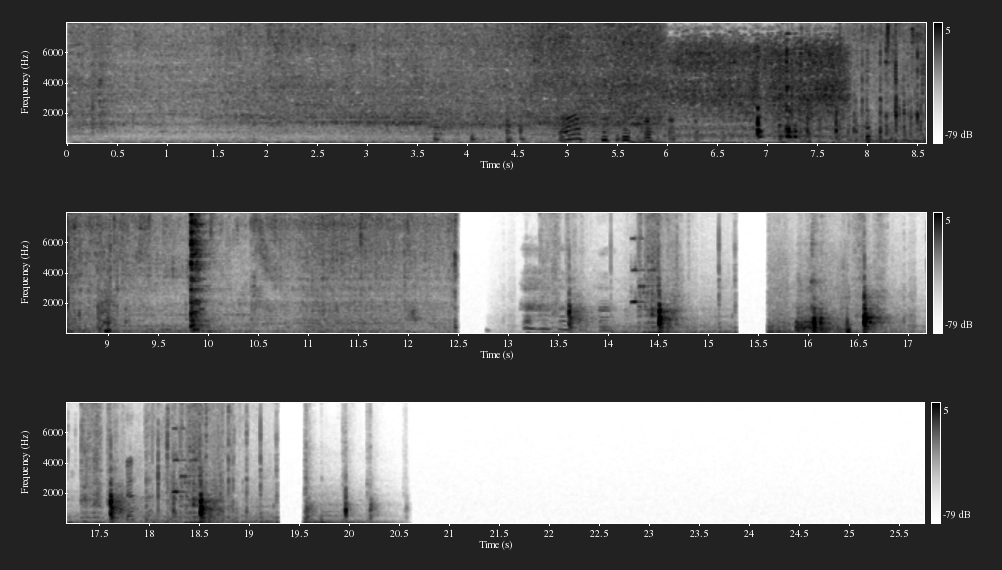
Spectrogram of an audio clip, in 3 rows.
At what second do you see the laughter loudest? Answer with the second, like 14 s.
5 s.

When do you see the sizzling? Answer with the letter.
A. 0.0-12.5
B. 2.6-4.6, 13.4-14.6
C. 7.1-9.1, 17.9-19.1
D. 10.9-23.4
A.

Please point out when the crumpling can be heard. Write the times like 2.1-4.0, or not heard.
7.1-9.1, 17.9-19.1.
